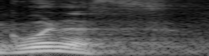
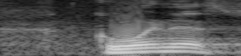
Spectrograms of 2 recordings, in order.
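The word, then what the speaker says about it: Gwynedd: I was to research Gwyneth there was actually a place in Wales spelled Ed at the end um it's pronounced Gwyneth in Welsh and it was a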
